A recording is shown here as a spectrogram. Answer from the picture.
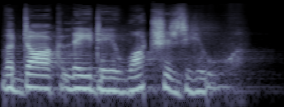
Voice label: Female Undead Bark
